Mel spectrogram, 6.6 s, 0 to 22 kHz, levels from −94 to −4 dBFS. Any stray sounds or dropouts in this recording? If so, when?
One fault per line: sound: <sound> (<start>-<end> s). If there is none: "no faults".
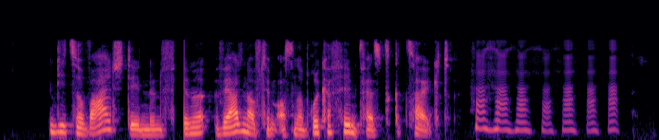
sound: dropout (1.7-1.8 s)
sound: laugh (4.7-6.2 s)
